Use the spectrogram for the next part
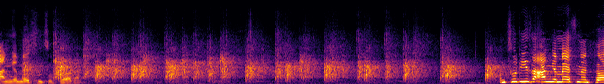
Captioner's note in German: Beifall bei der FDP und bei Abgeordneten der SPD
